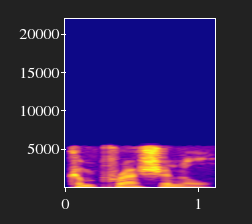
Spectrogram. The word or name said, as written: compressional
